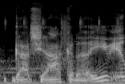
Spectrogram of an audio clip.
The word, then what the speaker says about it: Gachiakuta: We just got done watching episode 3 and 4 of Gachiakuta.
